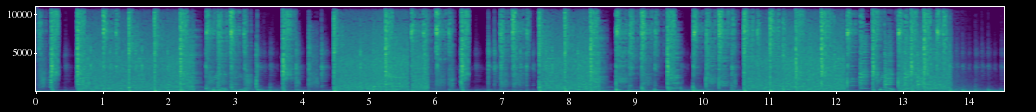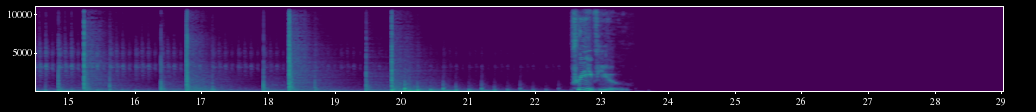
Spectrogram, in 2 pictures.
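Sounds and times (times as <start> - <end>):
drum and bass music: 0.0 - 23.2.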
